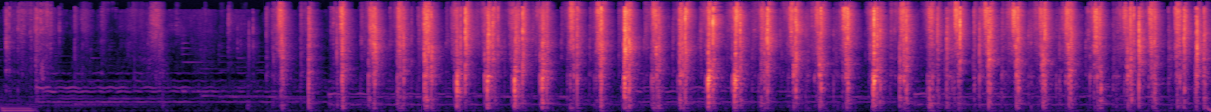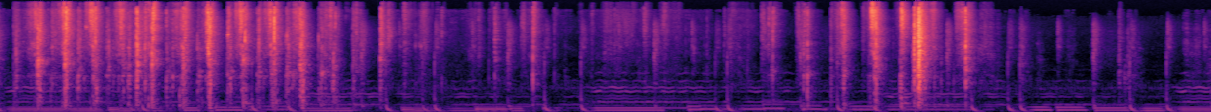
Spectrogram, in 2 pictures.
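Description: A deck of Archangel oracle cards is shuffled close up, giving rapid, crisp riffling flutters that come in repeated bursts, with soft pauses between them and a faint steady tone underneath.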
